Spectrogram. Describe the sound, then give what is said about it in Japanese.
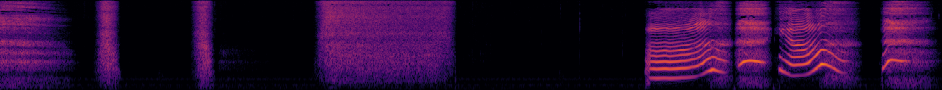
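Close, breathy exhales: two short puffs, then a sustained soft blow of breath through a face mask, followed by several voiced sighs with gliding pitch. No words are spoken. “ほーら、マスク越しに息も吹きかけてあげますね。”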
